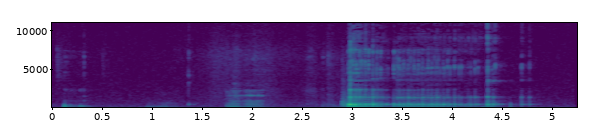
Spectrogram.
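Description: Swallowing and small sounds, then one long, loud, rumbling burp lasting about two seconds; deliberate belching after drinking a fizzy drink.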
